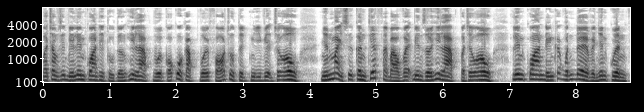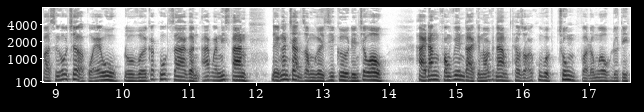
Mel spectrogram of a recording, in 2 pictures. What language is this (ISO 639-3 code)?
vie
